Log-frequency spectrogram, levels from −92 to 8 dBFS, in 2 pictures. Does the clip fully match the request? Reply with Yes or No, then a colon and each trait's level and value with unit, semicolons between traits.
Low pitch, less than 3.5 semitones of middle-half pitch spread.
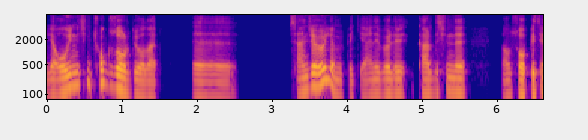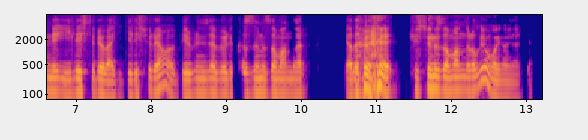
Yes: low, 115 Hz; narrow, 2.6 semitones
